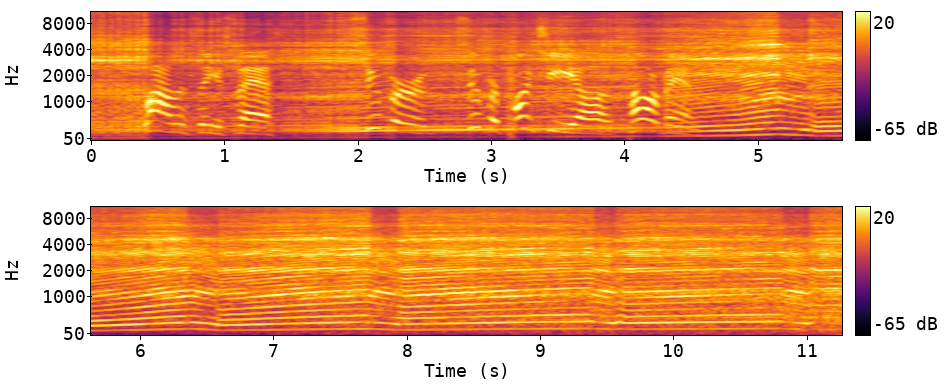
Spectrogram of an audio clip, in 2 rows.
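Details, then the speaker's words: 2003 Kawasaki KX100 junior motocross two-stroke ridden under load: crisp note revving freely up and down, quick throttle response, no misfires or rattles; pretty quick bike, healthy and strong. "So this is a junior style motocross bike, and it's pretty quick. Pretty goddamn quick."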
